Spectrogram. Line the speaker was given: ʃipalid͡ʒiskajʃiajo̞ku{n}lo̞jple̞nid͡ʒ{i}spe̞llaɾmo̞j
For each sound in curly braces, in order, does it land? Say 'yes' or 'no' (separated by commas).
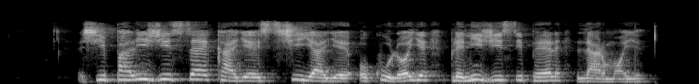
no, yes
